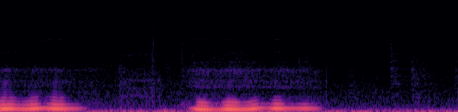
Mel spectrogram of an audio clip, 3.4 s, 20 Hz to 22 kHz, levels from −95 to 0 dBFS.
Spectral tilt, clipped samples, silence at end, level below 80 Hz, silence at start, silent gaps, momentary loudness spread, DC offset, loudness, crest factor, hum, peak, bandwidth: -10.5 dB/octave; under 0.1%; 0 s; -58 dBFS; 0 s; none; 11 LU; under 0.1%; -41 LUFS; 14 dB; none; -28 dBFS; 2.3 kHz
